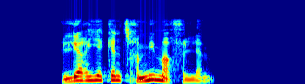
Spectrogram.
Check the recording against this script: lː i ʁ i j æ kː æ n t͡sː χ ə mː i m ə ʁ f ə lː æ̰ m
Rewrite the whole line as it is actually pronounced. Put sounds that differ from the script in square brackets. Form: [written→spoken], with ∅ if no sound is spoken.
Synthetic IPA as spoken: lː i ʁ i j æ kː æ n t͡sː χ ə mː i m ə ʁ f ə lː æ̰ m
